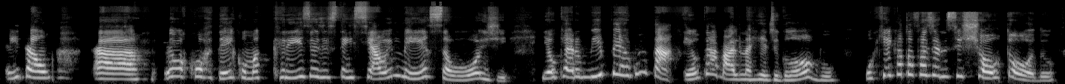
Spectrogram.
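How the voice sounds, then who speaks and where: A Brazilian Portuguese-accented woman teaching English grammar with playful, animated explanations. Her voice sits high, and the sound is dry and close with no room around it. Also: moderate pace, no echo. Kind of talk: classroom grammar lesson.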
